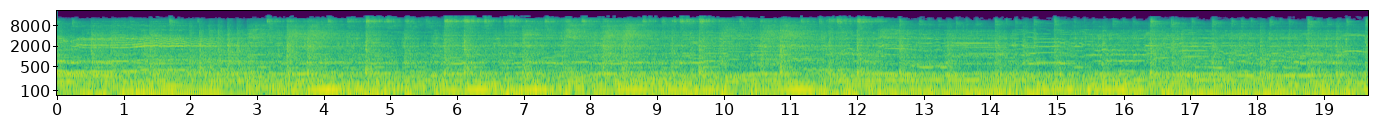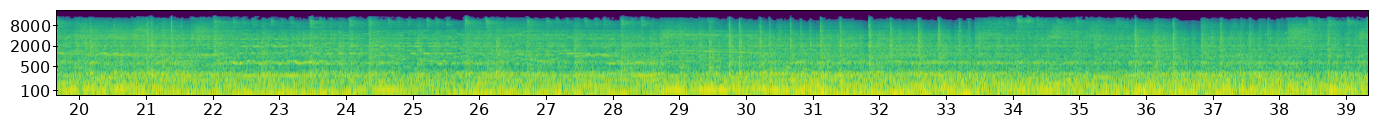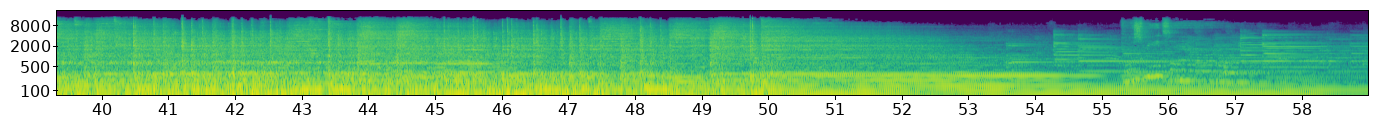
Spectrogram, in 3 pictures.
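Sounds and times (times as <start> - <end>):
live rock band playing: 0.0 - 59.0.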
